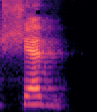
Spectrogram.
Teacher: Shed for fatha, open jaws, attach with dal. Dal will get shifa of shidda. There will be no flow of sound. Shed then, and then there will be gunna, and this gunna is akmal, so keep the sound in your nose for a longer time.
